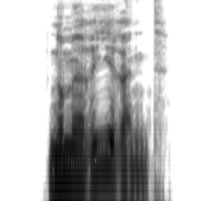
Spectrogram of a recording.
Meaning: present participle of nummerieren
- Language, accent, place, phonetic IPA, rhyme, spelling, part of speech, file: German, Germany, Berlin, [nʊməˈʁiːʁənt], -iːʁənt, nummerierend, verb, De-nummerierend.ogg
